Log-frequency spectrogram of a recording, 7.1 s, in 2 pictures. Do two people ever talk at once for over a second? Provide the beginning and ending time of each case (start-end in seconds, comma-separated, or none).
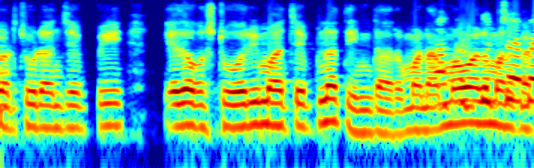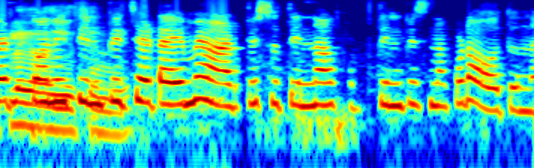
2.9-4.4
